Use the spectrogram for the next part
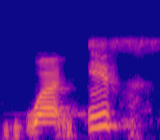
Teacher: huruf sin. Ketika mati, kita kena keluarkan angin.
